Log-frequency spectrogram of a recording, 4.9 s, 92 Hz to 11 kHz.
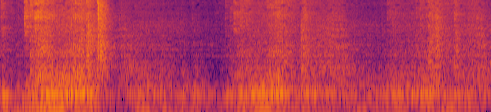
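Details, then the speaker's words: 1966 BSA chopper revved on the lift after cleaning pilot jets set 1.5 turns out: each throttle blip gives ragged revs with loud irregular pops; suspected ignition timing rather than carburetor, though new ignition's timing checked good. "Yeah, pow pow. Pow pow. That sounds more ignition Timing. than carburetor."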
